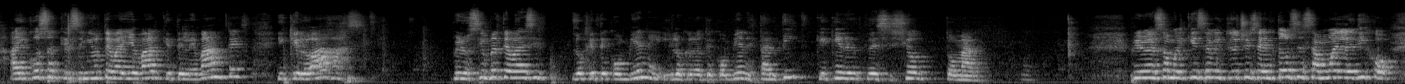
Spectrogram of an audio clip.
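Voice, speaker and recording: A woman pastor with a high, ringing voice preaches a sermon, reading scripture aloud and putting questions to the congregation. The sound is roomy and distant, as though picked up from across a church.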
